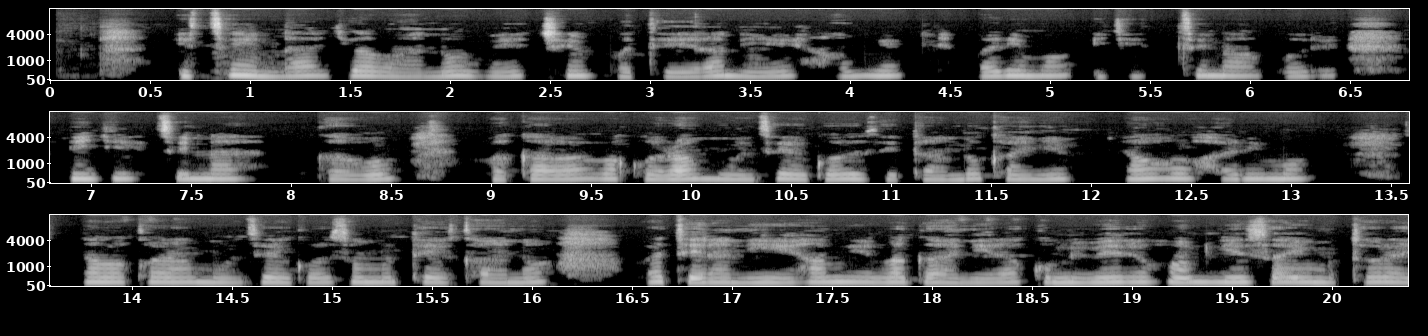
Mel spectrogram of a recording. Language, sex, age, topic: Kinyarwanda, female, 18-24, health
